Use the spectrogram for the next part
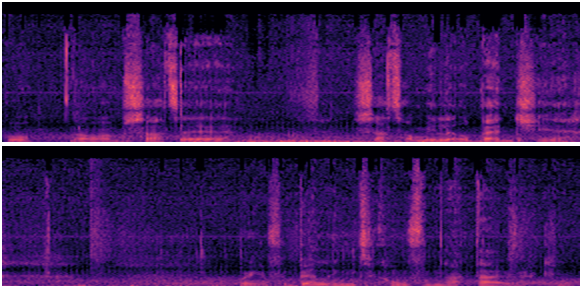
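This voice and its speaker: Outdoors in the woods at night, a man investigating the paranormal calls out to spirits and cracks dry, wry jokes to the camera. His voice is fairly low and unhurried, with background noise behind it.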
